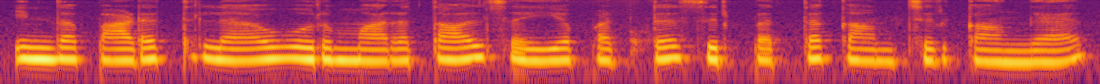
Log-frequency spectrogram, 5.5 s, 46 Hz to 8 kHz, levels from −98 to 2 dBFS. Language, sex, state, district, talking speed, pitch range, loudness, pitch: Tamil, female, Tamil Nadu, Nilgiris, 75 wpm, 200-220 Hz, -15 LUFS, 210 Hz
